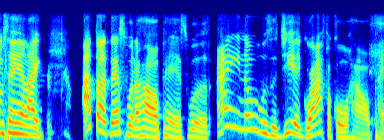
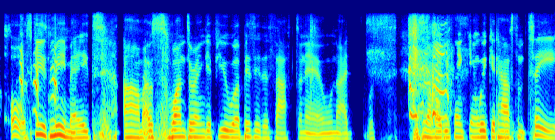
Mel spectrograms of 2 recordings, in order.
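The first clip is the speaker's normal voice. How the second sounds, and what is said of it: Put-on British accent sounding Australian. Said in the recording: “you killing me with the Aussie accent for the British”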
